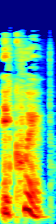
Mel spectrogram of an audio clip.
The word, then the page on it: equip: British English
